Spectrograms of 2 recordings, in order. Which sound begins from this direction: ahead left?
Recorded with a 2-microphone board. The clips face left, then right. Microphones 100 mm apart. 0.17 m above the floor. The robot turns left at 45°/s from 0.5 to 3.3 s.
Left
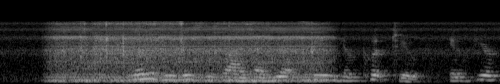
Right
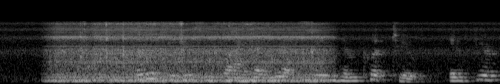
A woman speaking, at 1.3 s.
